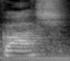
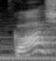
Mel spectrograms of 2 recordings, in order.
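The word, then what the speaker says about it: gouache: Gash. Guash. Gouash is how you say it.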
